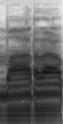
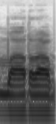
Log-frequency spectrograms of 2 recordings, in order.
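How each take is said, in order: Both takes have the same delivery.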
